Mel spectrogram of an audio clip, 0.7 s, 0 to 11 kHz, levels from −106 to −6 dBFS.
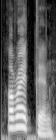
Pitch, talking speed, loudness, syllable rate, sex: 145 Hz, 270 wpm, -16 LUFS, 6.1 syllables/s, male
